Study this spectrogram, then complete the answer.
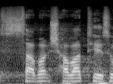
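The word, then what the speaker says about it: שבת: 영어로 하면 싸바스인데 이것은 히브리어로 하면 샤바트입니다 둘이 발음은 다르지만 같은 것을 가리키고 있는 거예요 영어의 사바스는 히브리어의 샤바트에서 온 겁니다 둘 다 가르치는 말은 우리가 알듯이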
